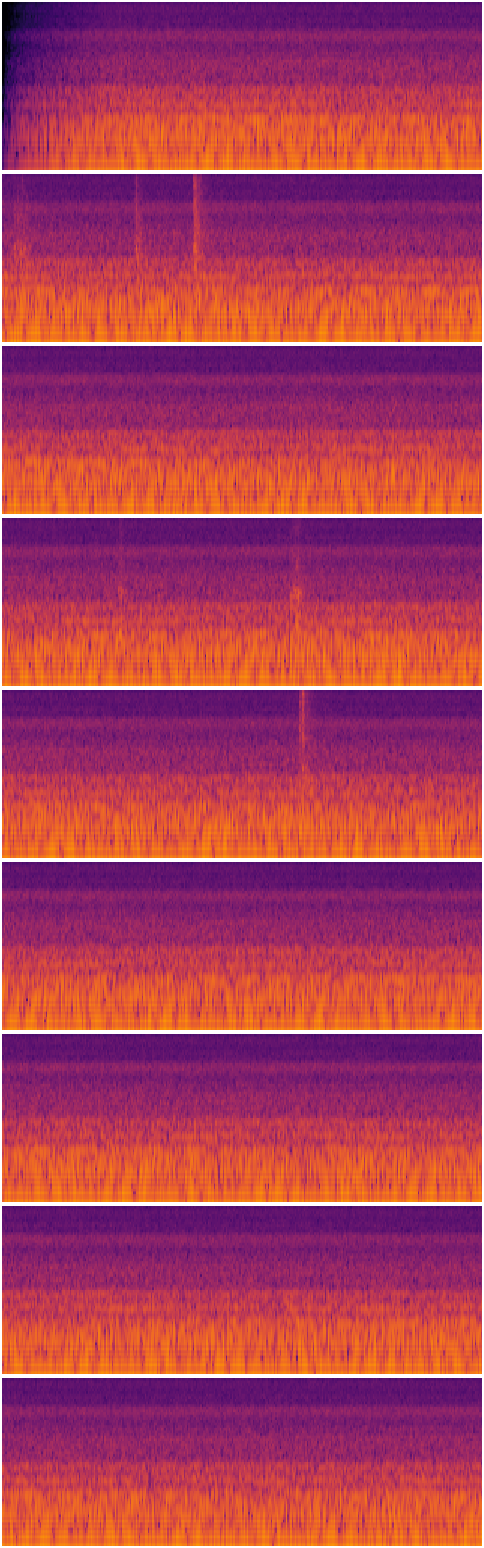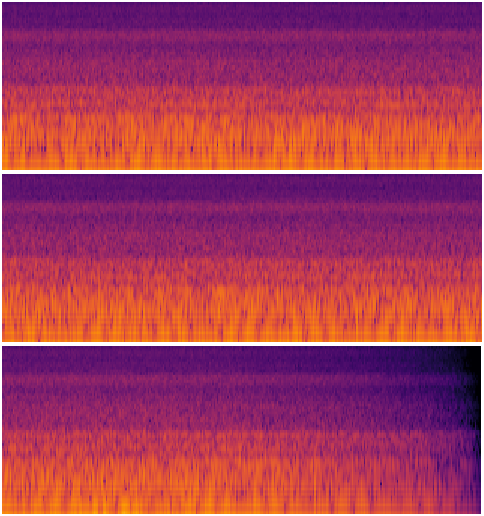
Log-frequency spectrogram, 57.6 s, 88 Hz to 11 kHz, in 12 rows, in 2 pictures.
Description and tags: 02.08.2011: third day of the research project about truck drivers culture. Neuenkirchen in Germany. Fruit-processing plant (factory producing fruit concentrates). We are waiting for load. At the back of the factory. Sound of huge refrigerating machine.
